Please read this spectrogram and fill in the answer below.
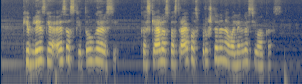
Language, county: Lithuanian, Kaunas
